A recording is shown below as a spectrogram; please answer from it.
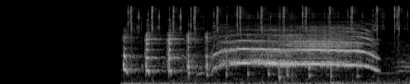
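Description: A long, high-pitched wavering cry, held for nearly two seconds, after about a second of silence and a few sharp clicks; it breaks off just before the end.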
